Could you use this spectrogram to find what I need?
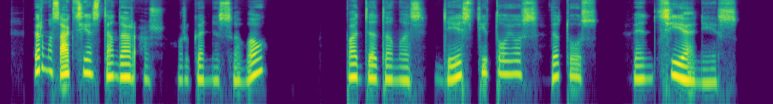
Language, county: Lithuanian, Tauragė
